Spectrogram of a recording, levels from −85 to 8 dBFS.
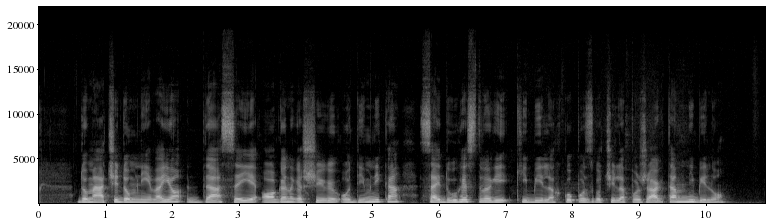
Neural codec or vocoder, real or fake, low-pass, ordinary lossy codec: none; real; 19.8 kHz; none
